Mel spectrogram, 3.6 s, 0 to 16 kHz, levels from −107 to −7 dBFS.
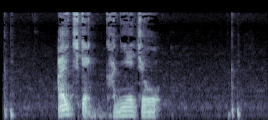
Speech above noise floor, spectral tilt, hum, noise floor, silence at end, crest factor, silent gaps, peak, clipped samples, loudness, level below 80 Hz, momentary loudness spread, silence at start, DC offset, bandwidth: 40 dB; -4 dB/octave; none; -68 dBFS; 0.35 s; 24 dB; none; -8 dBFS; under 0.1%; -28 LUFS; -52 dBFS; 24 LU; 0.05 s; under 0.1%; 12 kHz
